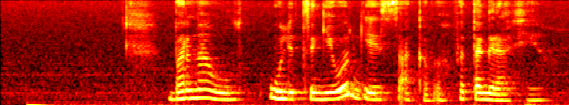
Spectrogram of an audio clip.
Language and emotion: Russian, neutral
